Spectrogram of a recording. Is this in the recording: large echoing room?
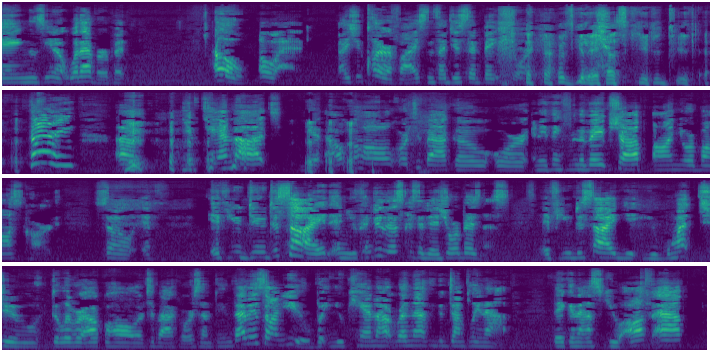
no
